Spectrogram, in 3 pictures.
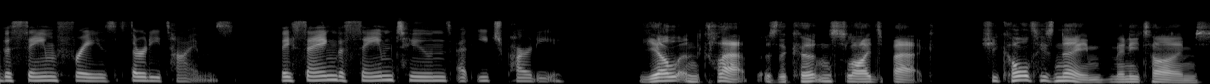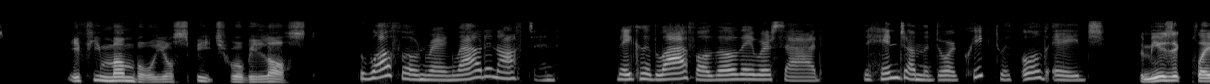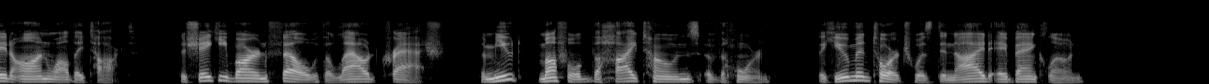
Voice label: Razer Barracuda X Ideal microphone sample

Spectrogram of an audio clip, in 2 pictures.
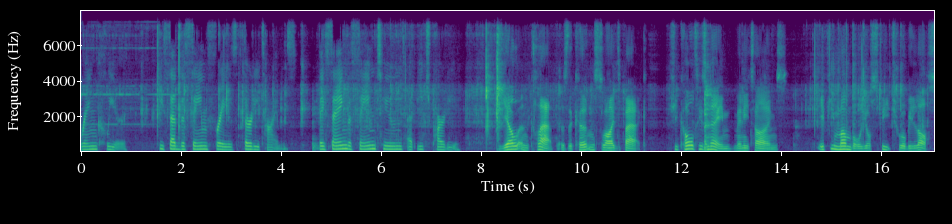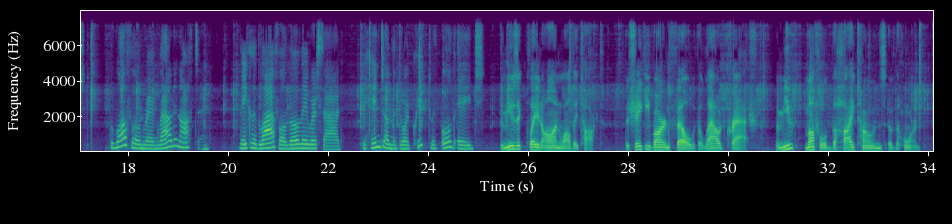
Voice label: Sport Office microphone sample; Sennheiser Momentum

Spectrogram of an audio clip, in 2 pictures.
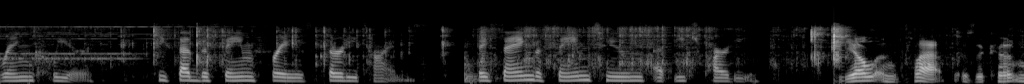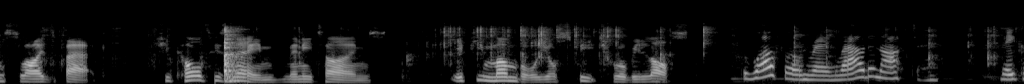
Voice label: JBL Live 660NC Office microphone sample

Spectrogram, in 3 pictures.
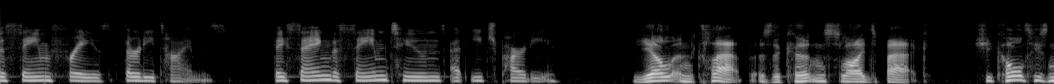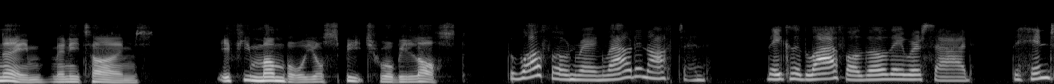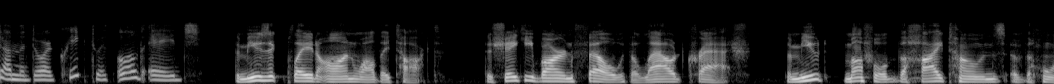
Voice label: Sony WH 1000XM3 Ideal microphone sample

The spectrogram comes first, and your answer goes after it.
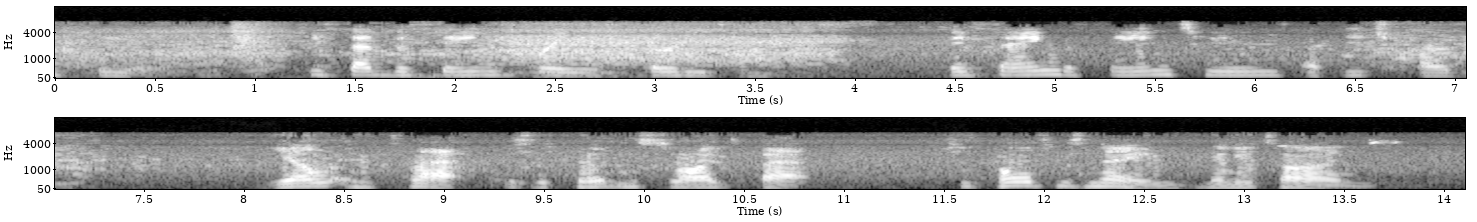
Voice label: JLab Epic Air Sport ANC Street microphone sample

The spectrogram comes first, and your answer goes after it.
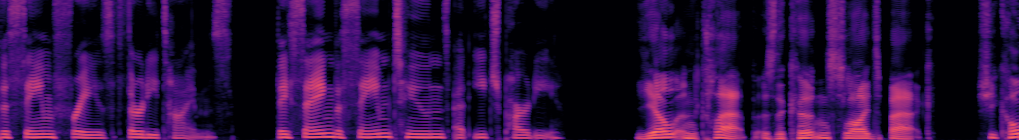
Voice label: ideal microphone sample

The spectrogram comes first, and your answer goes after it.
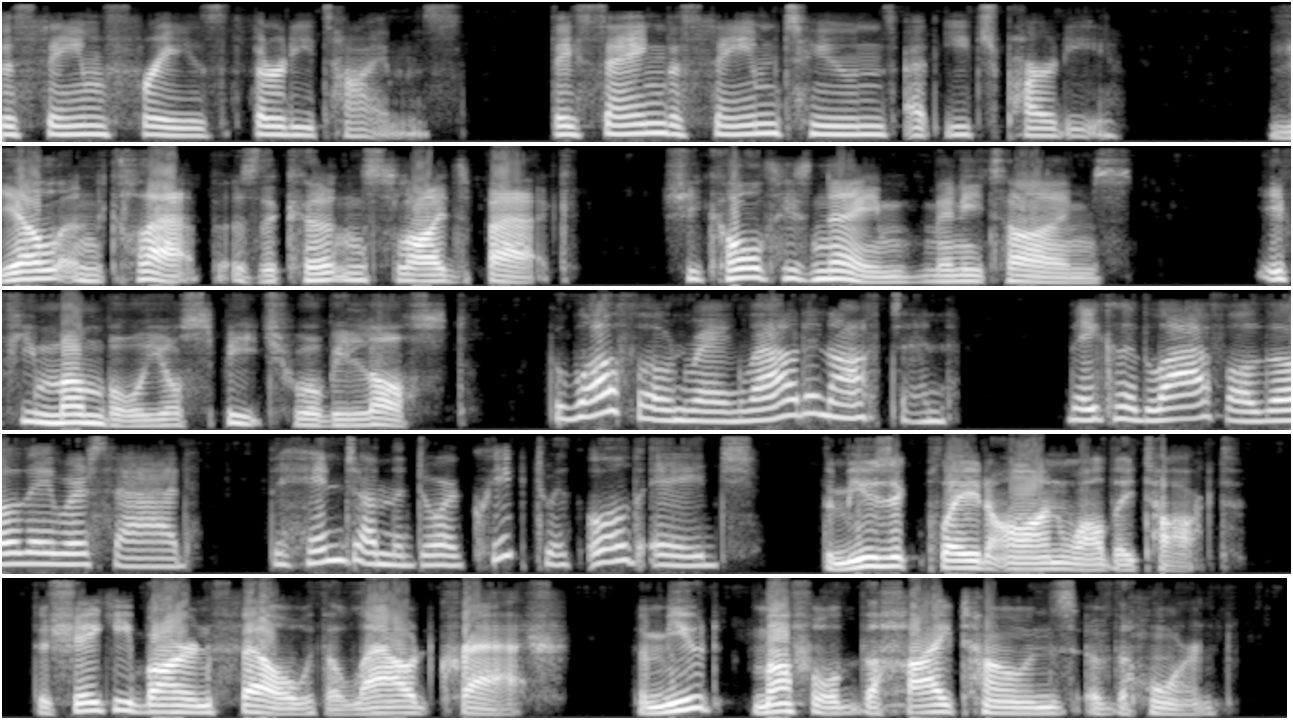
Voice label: Ideal microphone sample; Samsung Galaxy Buds 2

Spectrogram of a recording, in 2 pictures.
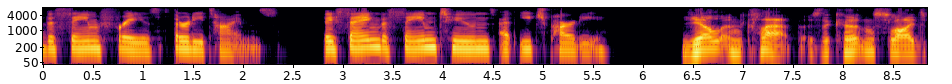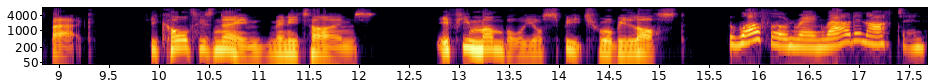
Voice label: Ideal microphone sample; 1MORE Pistonbuds Pro Q30

